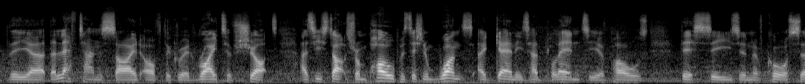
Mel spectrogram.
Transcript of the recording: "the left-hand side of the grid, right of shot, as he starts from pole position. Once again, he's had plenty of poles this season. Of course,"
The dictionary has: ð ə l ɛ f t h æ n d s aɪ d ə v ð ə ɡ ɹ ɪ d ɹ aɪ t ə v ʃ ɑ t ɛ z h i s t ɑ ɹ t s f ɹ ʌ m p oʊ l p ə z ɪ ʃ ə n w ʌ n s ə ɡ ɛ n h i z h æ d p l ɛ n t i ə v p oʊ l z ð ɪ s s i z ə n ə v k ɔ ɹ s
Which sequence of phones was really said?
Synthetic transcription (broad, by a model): ð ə l ɛ f t h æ n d s aɪ d ə v ð ə ɡ ɹ ɪ d ɹ aɪ t ə v ʃ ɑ t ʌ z i s t ɑ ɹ t s f ɹ ʌ m p oʊ l p ə z ɪ ʃ ə n w ʌ n s ə ɡ ɛ n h i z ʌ d p l ɛ n t i ə v p oʊ l z ð ɪ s s i z ə n ə v k ɔ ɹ s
